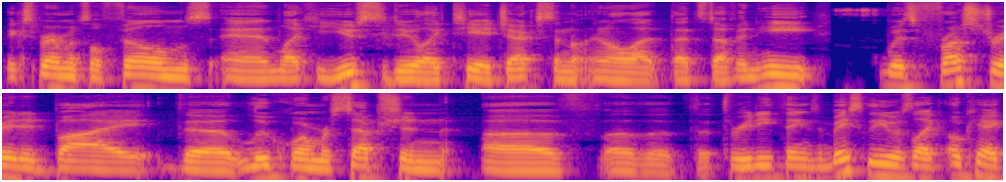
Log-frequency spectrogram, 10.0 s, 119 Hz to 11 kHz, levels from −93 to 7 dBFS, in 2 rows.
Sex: male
